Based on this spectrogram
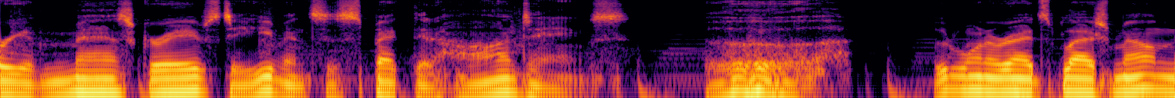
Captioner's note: shivers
